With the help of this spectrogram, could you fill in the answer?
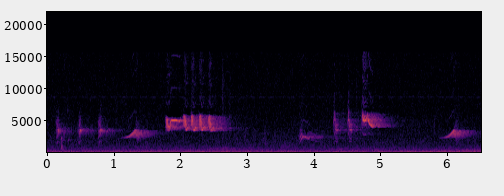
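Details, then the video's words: Nightingale singing at night near Abramtsevo in early June, 6 June 2021 from 23:00; short repeated clicks, a rising whistle, then a fast buzzy rattle and more slurred whistles, faint rural background. "Соловей поёт всю ночь"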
